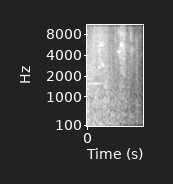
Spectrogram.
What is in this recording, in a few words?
Crash; IHRA Motorsports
